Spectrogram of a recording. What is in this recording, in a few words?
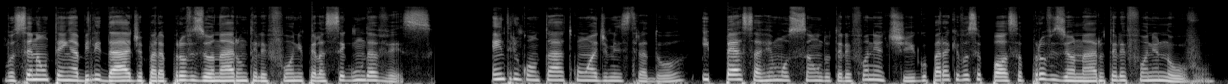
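Portuguese Brazilian; קריינות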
